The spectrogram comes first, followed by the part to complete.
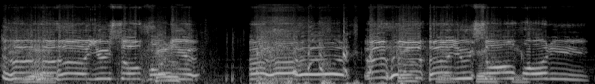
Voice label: so funny; torchlight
